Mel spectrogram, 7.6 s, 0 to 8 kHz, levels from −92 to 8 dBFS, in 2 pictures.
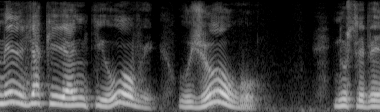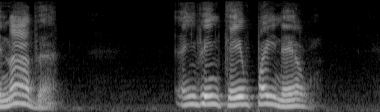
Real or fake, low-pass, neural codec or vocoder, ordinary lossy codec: real; none; none; none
